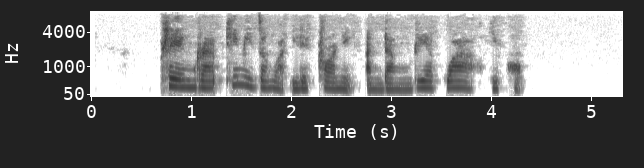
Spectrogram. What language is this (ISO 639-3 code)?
tha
